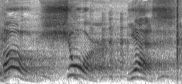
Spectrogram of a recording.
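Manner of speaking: high, loud, drawn-out yes; hammed-up eager acceptance; exaggerated agreement. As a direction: agree with mock gusto, pitch leaping up. Acted eager agreement on phone.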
